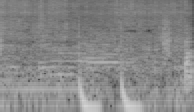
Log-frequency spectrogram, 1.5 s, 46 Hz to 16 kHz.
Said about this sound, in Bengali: আদা রসুন বাটাটা দিয়ে 2 মিনিট মতো ভালো করে ভেজে নেব।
